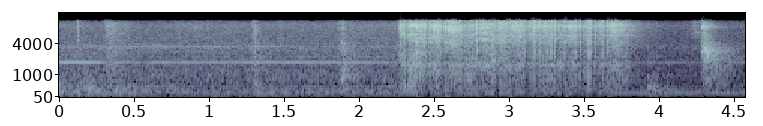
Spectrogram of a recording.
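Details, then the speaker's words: MIG welder striking an arc with ground clamp on a grassy/dirty table while building a 1964 Ford Falcon: brief harsh crackling arc that pops and sputters from poor ground; cleaning the ground surface fixes it. "Hear it popping? When you got that, it's because you ain't got a good ground."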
